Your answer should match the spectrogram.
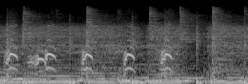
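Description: Canada geese honking in a rapid run of sharp, upward-hooked calls, about three a second.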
